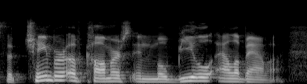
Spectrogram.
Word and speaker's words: Mobile: It's the Chamber of Commerce in Mobile, Alabama. M O B I L E pronounced Mobile if you're not familiar with that.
